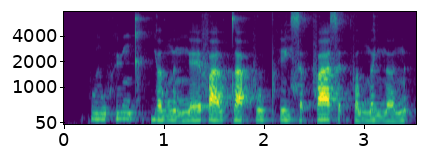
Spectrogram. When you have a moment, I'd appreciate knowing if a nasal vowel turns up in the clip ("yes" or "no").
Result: no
